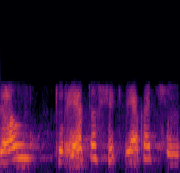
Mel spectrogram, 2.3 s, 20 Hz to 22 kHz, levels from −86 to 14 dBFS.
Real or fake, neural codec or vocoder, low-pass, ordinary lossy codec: fake; codec, 24 kHz, 1.5 kbps, HILCodec; 3.6 kHz; Opus, 16 kbps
